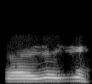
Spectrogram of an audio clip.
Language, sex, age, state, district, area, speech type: Odia, male, 45-60, Odisha, Jagatsinghpur, urban, conversation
